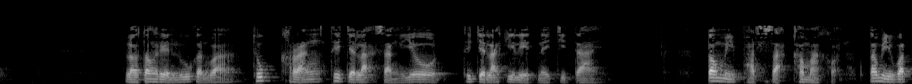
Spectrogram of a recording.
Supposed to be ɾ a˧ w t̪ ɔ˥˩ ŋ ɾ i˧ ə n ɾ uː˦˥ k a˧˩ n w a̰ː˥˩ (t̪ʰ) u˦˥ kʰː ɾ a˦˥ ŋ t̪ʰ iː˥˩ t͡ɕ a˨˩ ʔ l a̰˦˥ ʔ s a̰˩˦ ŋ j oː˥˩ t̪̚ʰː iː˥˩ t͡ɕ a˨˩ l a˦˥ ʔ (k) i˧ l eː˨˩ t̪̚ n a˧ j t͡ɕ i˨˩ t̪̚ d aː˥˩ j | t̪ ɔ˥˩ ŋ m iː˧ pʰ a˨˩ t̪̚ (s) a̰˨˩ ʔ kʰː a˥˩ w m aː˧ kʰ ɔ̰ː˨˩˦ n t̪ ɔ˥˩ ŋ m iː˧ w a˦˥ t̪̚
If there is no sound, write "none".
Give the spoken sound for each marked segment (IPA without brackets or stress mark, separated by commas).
t̪ʰ, k, s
